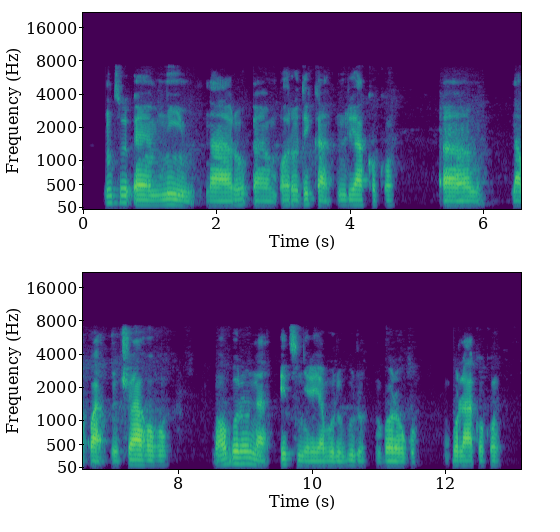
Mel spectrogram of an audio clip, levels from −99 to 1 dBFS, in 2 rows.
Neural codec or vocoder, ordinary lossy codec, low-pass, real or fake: none; none; 7.2 kHz; real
